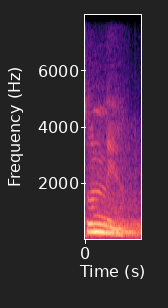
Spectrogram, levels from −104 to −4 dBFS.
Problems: constant background noise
